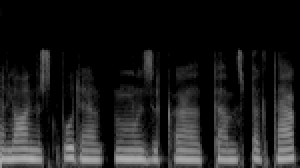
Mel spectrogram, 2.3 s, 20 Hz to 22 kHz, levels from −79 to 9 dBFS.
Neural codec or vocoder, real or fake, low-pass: codec, 16 kHz, 1 kbps, FreqCodec, larger model; fake; 7.2 kHz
